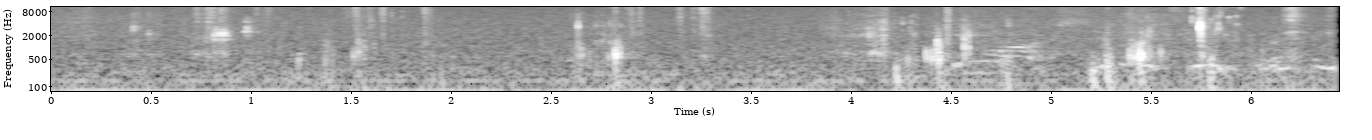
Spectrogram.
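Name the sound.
sipping a drink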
